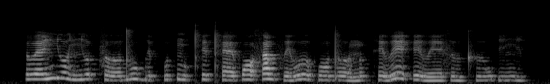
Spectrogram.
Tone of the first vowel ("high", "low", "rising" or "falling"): rising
